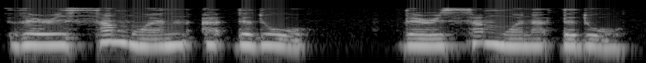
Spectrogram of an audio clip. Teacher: one هنا ما أخدتش ستريس، اللي أخدتها هي some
